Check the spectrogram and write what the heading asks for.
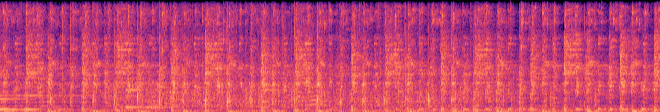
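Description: Instrumental Turkish folk dance music with a steady, fast beat: regular low drum beats under dense rapid clicking percussion.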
